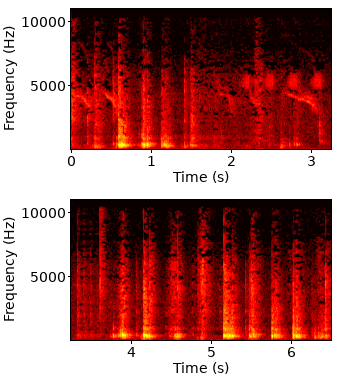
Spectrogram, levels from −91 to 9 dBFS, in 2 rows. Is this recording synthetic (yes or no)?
no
